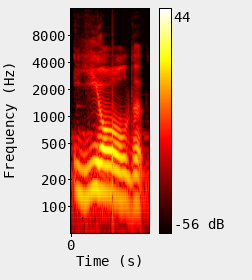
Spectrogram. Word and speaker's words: ye: You know, apparently, Y used to be pronounced like so when they say like ye old bar or whatever, or saloon or whatever, apparently it was pronounced the.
